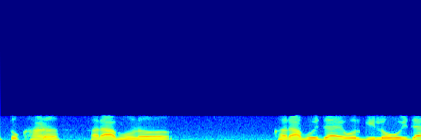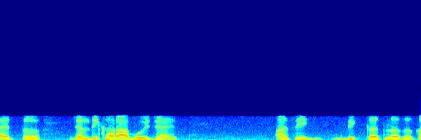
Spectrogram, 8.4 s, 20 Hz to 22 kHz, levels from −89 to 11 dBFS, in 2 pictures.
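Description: No technical faults can be heard anywhere in the speech.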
